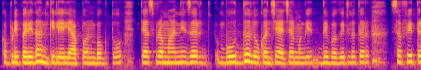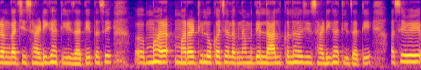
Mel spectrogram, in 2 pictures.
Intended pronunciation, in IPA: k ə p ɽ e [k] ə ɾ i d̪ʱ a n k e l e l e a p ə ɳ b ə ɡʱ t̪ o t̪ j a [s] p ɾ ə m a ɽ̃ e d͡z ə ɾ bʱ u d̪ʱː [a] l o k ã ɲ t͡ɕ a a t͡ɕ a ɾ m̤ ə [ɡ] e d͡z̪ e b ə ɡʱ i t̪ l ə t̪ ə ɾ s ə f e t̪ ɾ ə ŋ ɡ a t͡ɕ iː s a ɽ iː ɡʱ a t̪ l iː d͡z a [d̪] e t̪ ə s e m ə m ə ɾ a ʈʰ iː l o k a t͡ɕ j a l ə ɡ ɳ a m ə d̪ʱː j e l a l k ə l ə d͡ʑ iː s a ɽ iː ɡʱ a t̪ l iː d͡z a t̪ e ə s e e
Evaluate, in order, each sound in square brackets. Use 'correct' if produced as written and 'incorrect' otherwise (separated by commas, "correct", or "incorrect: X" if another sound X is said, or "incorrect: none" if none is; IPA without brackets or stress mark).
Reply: incorrect: p, incorrect: t͡s, incorrect: ə, correct, incorrect: t̪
